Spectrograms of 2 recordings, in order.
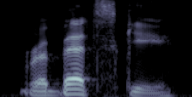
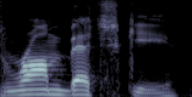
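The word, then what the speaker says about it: Rebecki: They're saying his name is pronounced Retski. All right. Well, I thought it was Rambki.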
